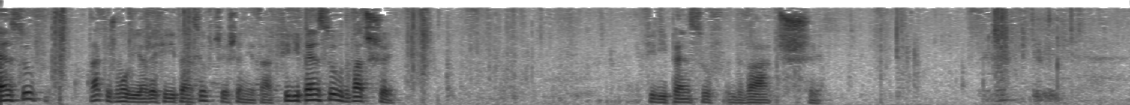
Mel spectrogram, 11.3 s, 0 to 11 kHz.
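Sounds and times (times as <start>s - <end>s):
speech: 0.0s - 4.3s, 6.5s - 8.3s
thin Bible pages being flipped: 0.4s - 6.1s, 8.5s - 10.8s.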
